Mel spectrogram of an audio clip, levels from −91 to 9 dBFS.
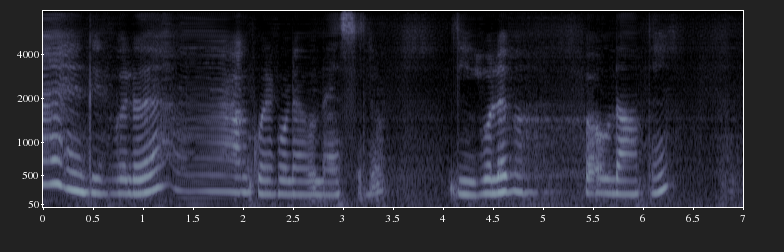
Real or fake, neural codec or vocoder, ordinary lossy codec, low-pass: fake; codec, 16 kHz, about 1 kbps, DyCAST, with the encoder's durations; none; none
